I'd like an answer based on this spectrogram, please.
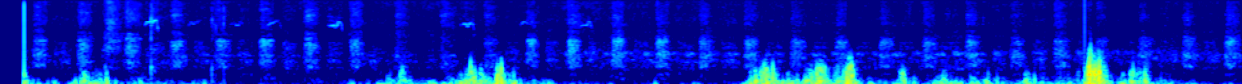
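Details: Lurcher out hunting as rabbits are bolted for it; quick, breathy panting in rhythmic bursts, pausing briefly near two seconds and again before a louder run of rapid breaths, with a sharp knock close to the end.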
